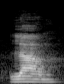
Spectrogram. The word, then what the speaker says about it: làm: Si je le prononce à la française, ça va faire lame, lame. En vietnamien, lame. Vous voyez, c'est quand même très proche. C'est dans l'accent en fait que ça change. Mais si vous le prononcez le A comme on le prononce en français, on vous comprendra, ce qui est vraiment l'essentiel.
